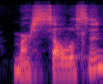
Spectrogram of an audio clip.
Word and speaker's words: Marcelissen: and today I'm here with the fabulous Melissa marcellusen did I pronounce that correctly you did very good yeah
